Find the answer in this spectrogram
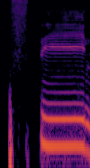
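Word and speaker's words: س: আর এটা হবে সিন, সিটির মতন উচ্চারণ।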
